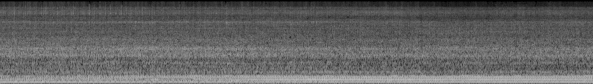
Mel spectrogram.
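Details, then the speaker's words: Yamaha triple swapped into a UTV after the old engine blew (suspected water pump, connecting rods), first start; owner thinks it resembles the YXZ engine. It catches and settles into a smooth, steady hum, no knocks, misses or surging. Normal idle. "h hell yeah sounds good doesn't it sounds good"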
